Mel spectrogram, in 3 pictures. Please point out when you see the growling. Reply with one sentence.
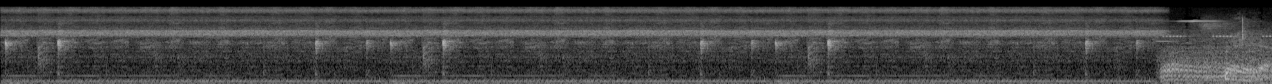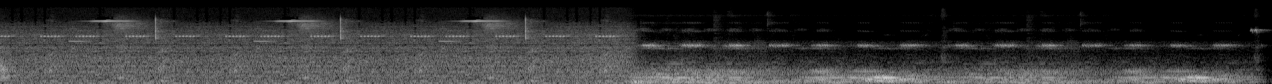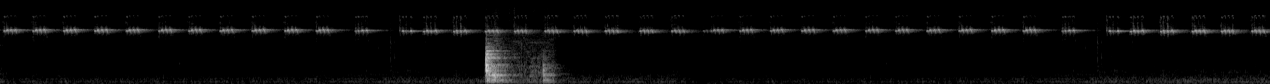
The growling can be heard from 11.2 to 13.0 s and from 30.2 to 31.0 s.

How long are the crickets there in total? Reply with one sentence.
You can hear the crickets for 38 seconds altogether.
